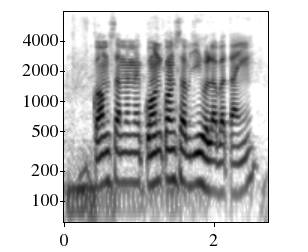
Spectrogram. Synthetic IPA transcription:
kɔːmsəməjmẽkɔːnkɔːnsəbd͡ʒiɦoːlabət̪aːĩː

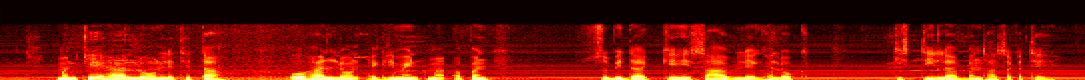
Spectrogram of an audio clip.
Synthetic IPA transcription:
mə̃nkʰeɦaloːnleːt̪ʰet̪aː | oɦəloːneːɡɾimẽɳʈmẽʔɐpən | sʊbɪd̪ʱakeɦɪsaːbleɡʱɐloːk | kɪst̪ilɐbə̃nd̪ʱasəkət̪ɦeː

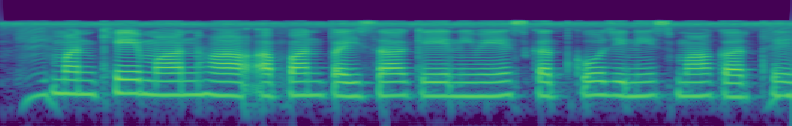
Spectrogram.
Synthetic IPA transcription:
məŋkʰemaːnɦãʔɐ̰pənpɐɪsakenɪʋeːskət̪kod͡ʒɪniːsmãkəɾt̪ʰeː

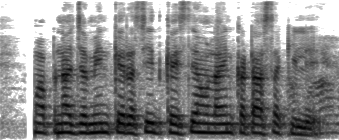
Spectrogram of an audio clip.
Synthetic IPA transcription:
mɐpnad͡ʒəmiːnkeɾəsiːd̪kɛɪseɔ̃ːnlaːɪnkəʈasəkilḛː

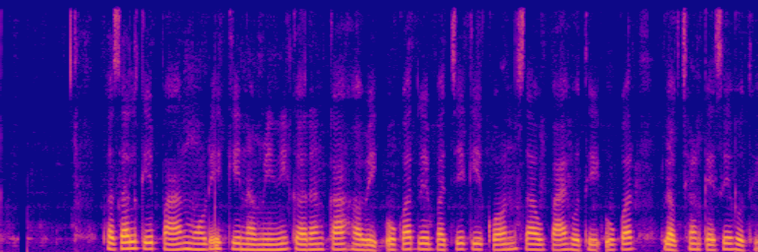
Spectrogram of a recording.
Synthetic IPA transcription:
pʰəsəlkepaːnmoːɽekenəmiːnikəɾənkaɦəʋeoːkəɾlebətːʃekekɔːnsaʊpaːeɦoːt̪eʔoːkəɾləkt͡ʃʰəɳ̃kɛːseɦoːt̪ʰeː

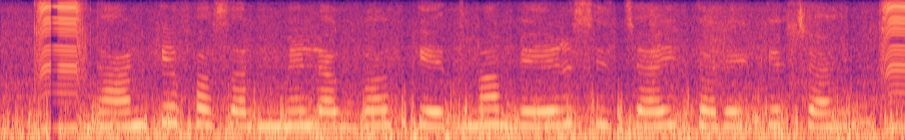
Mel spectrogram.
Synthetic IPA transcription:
d̪ʱaːnkepʰəsəlmẽləɡbʱəɡkeːt̪nabeːɾsɪtːt͡ʃaːikəɾeket͡ʃaːɦi

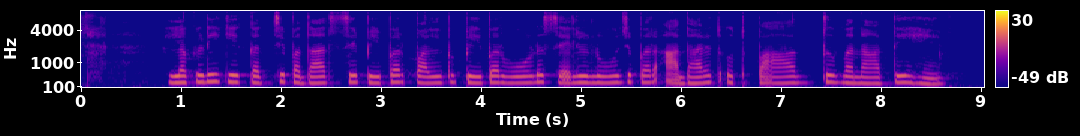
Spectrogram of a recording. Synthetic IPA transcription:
lɐkɽikekɐtːʃepɐd̪aːɾt̪ʰsepeːpəɾpəlppeːpəɾʋoːɾɖsɛ̰ːluloːd͡ʒpɐɾa̰ːd̪ʱaːɾɪt̪ʊt̪paːd̪bɐnaːt̪eɦɛ̃ː

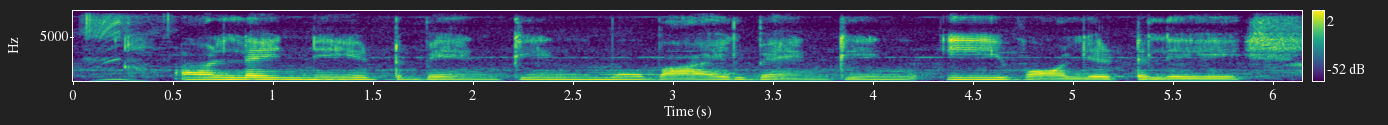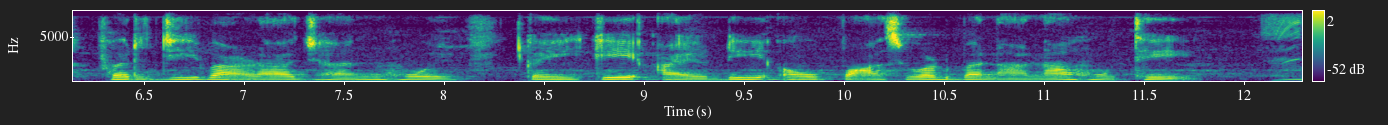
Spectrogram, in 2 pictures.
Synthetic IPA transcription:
ɔːnlaːɪnːeːʈbɛ̃ːŋkɪ̃ŋɡmoːbaːɪlbɛ̃ːŋkɪ̃ŋɡiːʋɔːleʈle | fʰəɾd͡ʒiʋaːɭad͡ʒʱənɦoːi | kəɦikeʔaːɪɖiʔɔːpaːsʋəɾɖbənaːnaɦoːt̪ʰeː

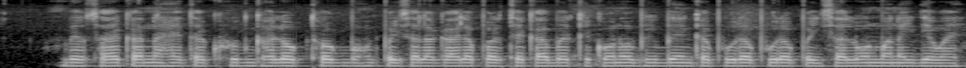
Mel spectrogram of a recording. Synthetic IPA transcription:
ʋjəʋsaːjkɐɾnaɦɛt̪ɐkxʰʊd̪ɡʱɐloːk̚t̪ʰoːk̚bɐɦʊt̪̚pɐɪsalɐɡaːlapɐɾt̪ʰekaːbəɾkekoːnõbʱibẽːŋkapuːɾapuːɾapɐɪsaloːnmɐnaːid̪eːʋaːe

